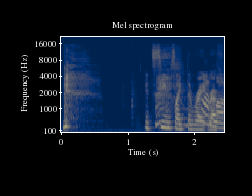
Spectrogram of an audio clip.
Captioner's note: chuckles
